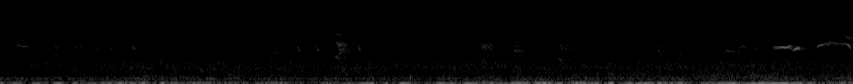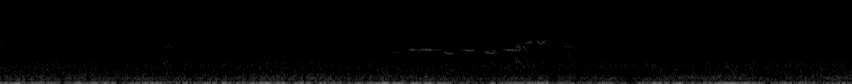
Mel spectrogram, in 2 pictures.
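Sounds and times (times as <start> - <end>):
low steady rumble: 0.0 - 17.0
songbirds chirping: 0.0 - 17.0.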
